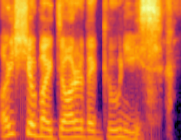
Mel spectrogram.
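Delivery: talking through laughter. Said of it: "I'm still laughing".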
